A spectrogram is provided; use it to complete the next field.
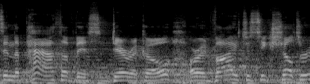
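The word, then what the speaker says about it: derecho: this storm called a dereko is on its way fast excuse me dude i'm sorry but i think that's pronounced dereko oh uh this dereko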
